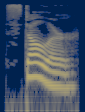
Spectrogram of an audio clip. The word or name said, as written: stuller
